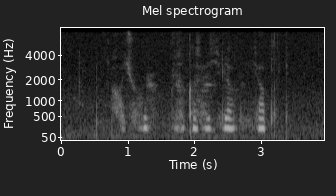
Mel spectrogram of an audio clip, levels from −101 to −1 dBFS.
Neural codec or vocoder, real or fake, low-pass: vocoder, 22.05 kHz, 80 mel bands, Vocos; fake; 7.2 kHz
